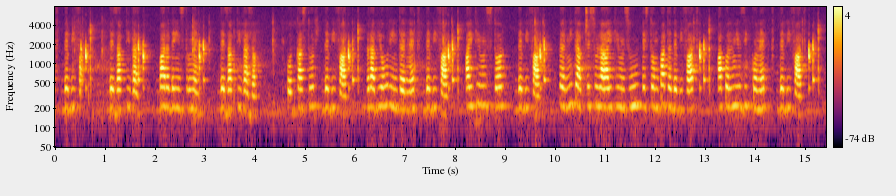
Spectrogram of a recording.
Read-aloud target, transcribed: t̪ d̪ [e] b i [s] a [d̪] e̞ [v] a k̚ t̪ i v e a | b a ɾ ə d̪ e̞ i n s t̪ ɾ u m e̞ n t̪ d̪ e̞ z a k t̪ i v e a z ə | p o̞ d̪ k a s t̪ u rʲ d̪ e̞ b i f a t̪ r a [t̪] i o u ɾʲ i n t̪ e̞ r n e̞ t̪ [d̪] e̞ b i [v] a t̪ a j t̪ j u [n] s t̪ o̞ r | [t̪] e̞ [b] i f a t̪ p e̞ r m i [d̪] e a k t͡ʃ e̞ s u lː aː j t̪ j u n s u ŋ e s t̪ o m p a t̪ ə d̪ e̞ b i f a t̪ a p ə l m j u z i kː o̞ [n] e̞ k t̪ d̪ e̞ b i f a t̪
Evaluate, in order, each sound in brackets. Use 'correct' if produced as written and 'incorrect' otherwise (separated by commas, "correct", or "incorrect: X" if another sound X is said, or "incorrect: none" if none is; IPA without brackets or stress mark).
correct, incorrect: f, correct, incorrect: z, incorrect: d̪, correct, incorrect: f, correct, incorrect: d̪, correct, incorrect: t̪, correct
